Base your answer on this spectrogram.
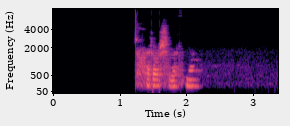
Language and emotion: Russian, neutral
